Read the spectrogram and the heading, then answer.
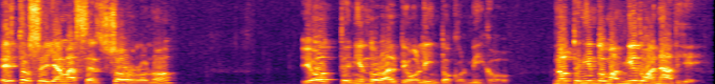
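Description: An actor playing a proud, cunning chief in an old radio drama, bragging in broken, stylised grammar. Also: male voice, on the high side, big pitch swings, moderate pace. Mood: smug.

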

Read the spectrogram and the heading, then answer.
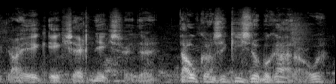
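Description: A man's voice: sits low, very animated, a little fast, a crowd in the background. An actor playing a folksy, nosy old countryman in a radio play, muttering and repeating himself. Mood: sly, curious. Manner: hesitant, muttering, repetitive. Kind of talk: Dutch radio play acting.

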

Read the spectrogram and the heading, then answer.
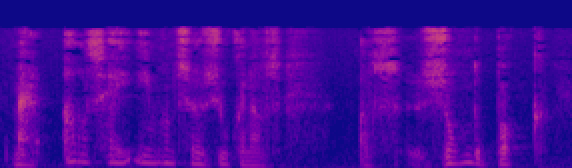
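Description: An actor playing a coolly fatalistic, learned mathematician aboard a spaceship, lecturing in formal, pedantic phrases in a 1960s Dutch radio drama. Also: male voice, mid-range voice, animated, measured pace, creaky, husky, heavily acted. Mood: probing, suspicious.

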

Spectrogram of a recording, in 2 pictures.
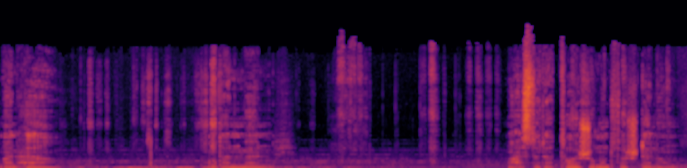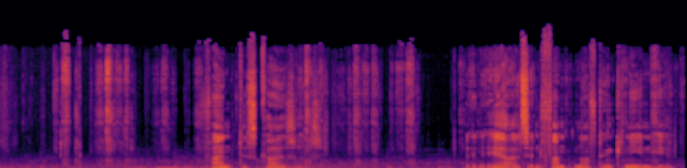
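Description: Very deep, gravelly brooding spy. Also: male voice, full character voice. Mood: brooding, ominous. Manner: measured, brooding, ominous. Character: grave, secretive male spy writing his diary. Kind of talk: radio drama monologue. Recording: music under the voice.

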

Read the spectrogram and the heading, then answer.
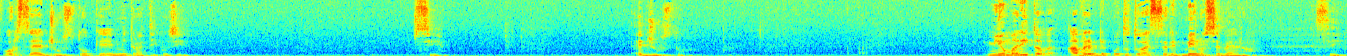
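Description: A woman's voice: medium pitch, expressive, a little slow, long pauses, a little mellow, slight background noise, close to an everyday voice. A woman acting a devoted, innocent young wife in an intimate stage-style drama, earnest, submissive and self-blaming. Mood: resigned. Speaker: stage actress. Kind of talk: intimate theatrical radio drama.

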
